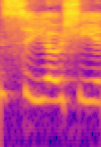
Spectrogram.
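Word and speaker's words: Tsuyoshi: he's also on YouTube so say his name slowly yeah oh yes so Yoshi ichikawa that's t-s-u-y-o-s-h-i yeah I think I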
